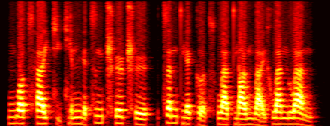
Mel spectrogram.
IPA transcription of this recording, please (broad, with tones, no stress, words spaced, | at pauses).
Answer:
mwɔ˧˥t͡sʰa˧˥ɪ̯ t͡ɕḭ˨˩t͡ɕjɛ˦nn̪ɥɛ˩ t͡sə˥nʈ͡ʂʰɻ̩˥ʈ͡ʂʰɻ̩˨ | t͡sa˥nt̪jɛ˧˥ kɤ̰˨˩t͡sʰwä˧˥ t̪jɑ˧˥ʊ̯mwa̰˨˩ɪ̯xwa˥n lwa˥˩n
